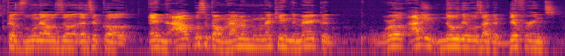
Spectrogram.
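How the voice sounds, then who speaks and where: Fast-talking Haitian-born man, rambling. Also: a little high, pushed and bright. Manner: rambling, many fillers like "what's it called". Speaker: podcast co-host. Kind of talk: casual chat during a card game. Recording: roomy room with faint background noise.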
